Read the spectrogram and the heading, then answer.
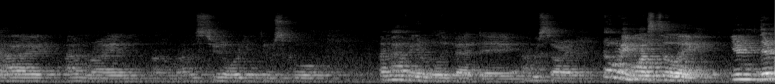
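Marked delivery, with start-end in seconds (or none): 0.1-5.7 mopey salesman. Retold or imitated. Student at the door, mock miserable and much softer. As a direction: sound like you've given up on the day. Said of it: "you're sounding like".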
